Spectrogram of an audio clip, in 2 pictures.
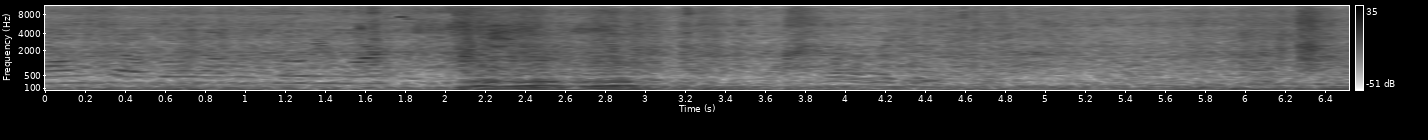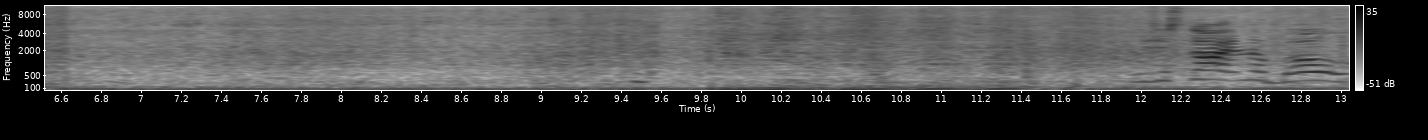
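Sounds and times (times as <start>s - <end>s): vehicle engine rumble: 0.0s - 13.0s.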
